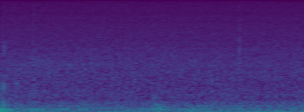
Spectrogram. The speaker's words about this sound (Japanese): そして、後ろでは扇風機が、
